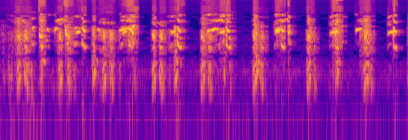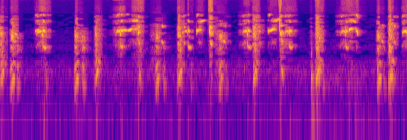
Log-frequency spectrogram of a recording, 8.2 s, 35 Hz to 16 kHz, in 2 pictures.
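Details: Two peregrine falcons meeting at their nest box on a water tower at 08:05 on 30 January 2015; rapid, rasping chattering notes in quick bursts, some runs faster than others, continuing for about eight seconds.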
